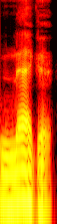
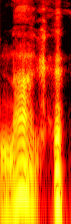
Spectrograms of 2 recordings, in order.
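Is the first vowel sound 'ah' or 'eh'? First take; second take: eh; ah. First: The first vowel sounds like 'eh'. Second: The first vowel sounds like 'ah'. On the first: The speaker calls it wrong. "I don't say nega" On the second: The speaker calls it right. "I say naga"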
